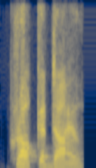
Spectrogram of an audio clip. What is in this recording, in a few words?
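"crocodile", Indian English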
